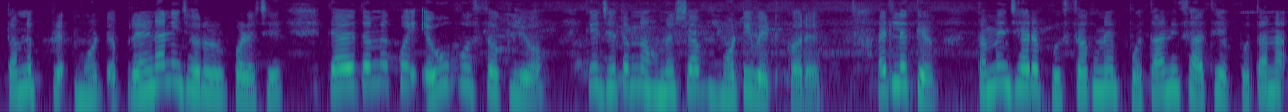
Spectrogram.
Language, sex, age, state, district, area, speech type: Gujarati, female, 30-45, Gujarat, Rajkot, rural, spontaneous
